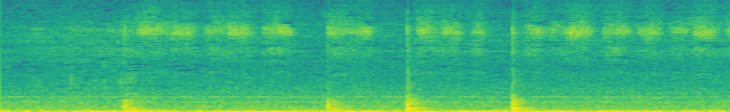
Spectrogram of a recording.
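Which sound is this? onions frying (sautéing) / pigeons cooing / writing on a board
writing on a board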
